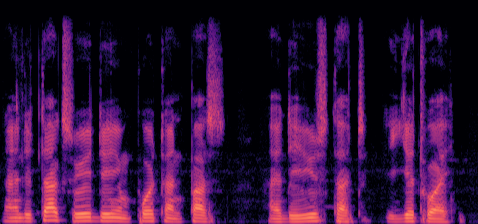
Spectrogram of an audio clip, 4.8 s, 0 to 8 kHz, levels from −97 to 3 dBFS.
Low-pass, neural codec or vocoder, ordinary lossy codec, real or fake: 7.2 kHz; none; none; real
